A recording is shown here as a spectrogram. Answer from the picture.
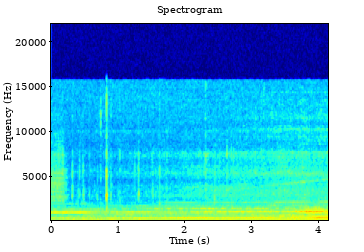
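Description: Audi e-tron Sportback electric SUV pulling away at low speed: a steady, layered electric hum that rises slowly in pitch as it gathers speed.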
